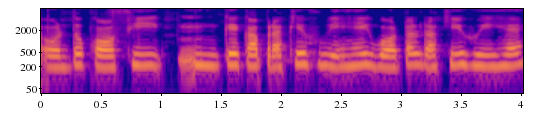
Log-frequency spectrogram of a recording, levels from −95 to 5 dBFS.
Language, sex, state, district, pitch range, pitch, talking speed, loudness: Hindi, female, Bihar, Sitamarhi, 200-230 Hz, 215 Hz, 210 wpm, -28 LUFS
